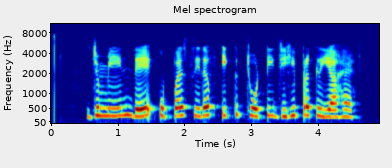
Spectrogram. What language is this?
Punjabi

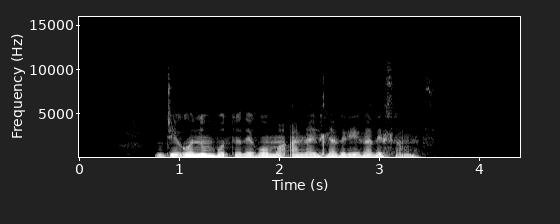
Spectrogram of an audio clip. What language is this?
Spanish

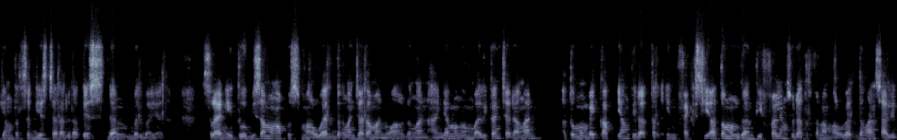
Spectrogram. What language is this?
Indonesian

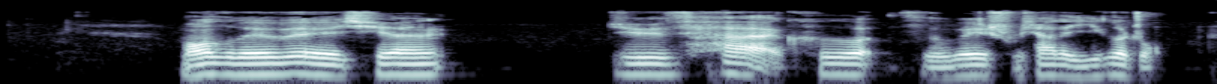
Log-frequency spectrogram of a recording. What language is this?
Chinese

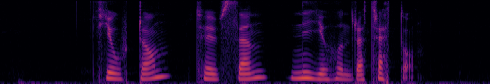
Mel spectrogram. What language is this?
Swedish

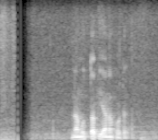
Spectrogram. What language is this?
Sinhala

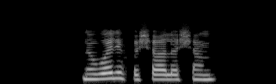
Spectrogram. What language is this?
Pashto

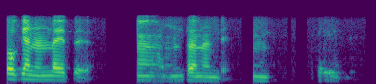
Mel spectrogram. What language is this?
Telugu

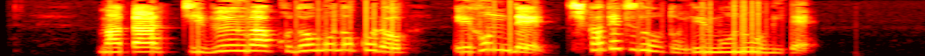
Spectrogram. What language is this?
Japanese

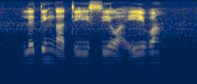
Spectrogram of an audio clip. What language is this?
Tsonga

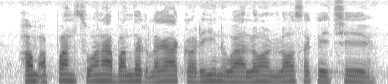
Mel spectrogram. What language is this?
Maithili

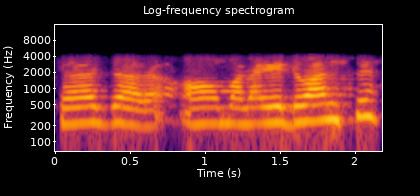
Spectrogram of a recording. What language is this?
Sindhi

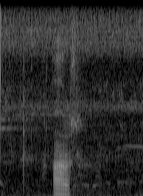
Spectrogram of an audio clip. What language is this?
Santali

